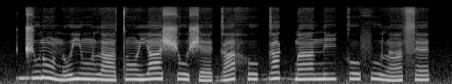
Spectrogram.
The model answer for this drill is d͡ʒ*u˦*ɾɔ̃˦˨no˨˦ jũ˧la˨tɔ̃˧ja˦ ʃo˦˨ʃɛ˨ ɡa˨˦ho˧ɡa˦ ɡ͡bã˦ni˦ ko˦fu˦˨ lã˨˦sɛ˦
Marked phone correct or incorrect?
correct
